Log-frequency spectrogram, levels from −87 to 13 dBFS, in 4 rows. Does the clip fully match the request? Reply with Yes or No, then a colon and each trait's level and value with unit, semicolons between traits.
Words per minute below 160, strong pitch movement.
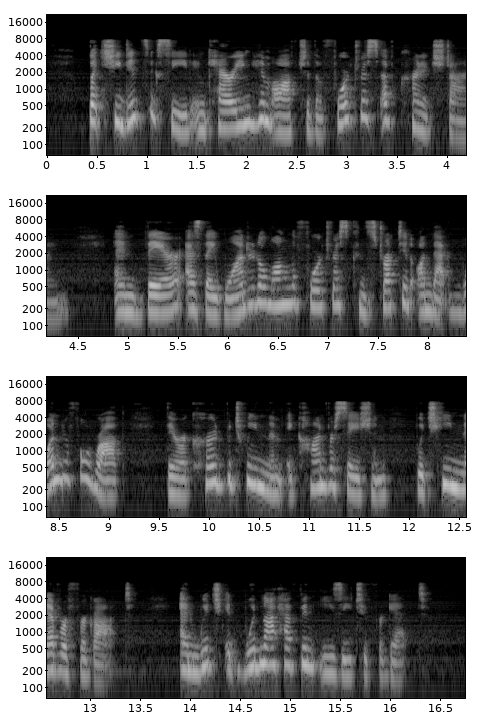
No: average, 165 wpm; wide, 6.8 semitones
